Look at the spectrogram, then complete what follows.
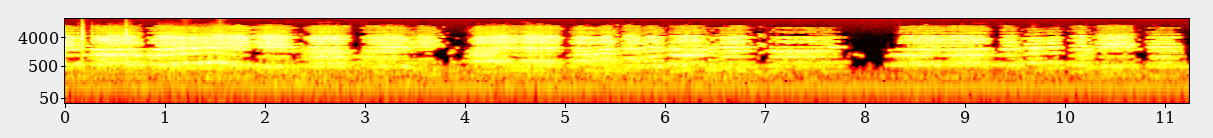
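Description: A choir singing in sustained phrases, with a brief pause about four seconds in and a clear break about eight seconds in, over a steady low hum.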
